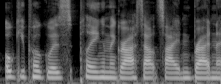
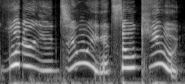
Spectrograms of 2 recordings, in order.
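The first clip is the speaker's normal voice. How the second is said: much higher, louder cutesy voice; cooing at baby; 6 dB louder than usual. Retold or imitated. Mother reacts to her baby son's noises: high cooing voice. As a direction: gush over the baby. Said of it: "And I'm just like".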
